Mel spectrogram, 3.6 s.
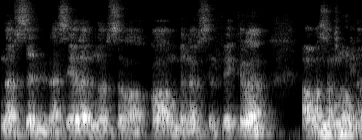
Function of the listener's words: listening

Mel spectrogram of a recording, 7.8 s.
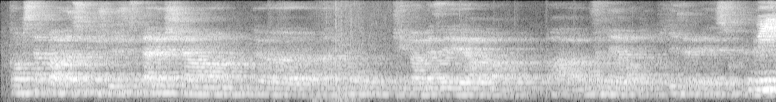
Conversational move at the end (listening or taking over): taking over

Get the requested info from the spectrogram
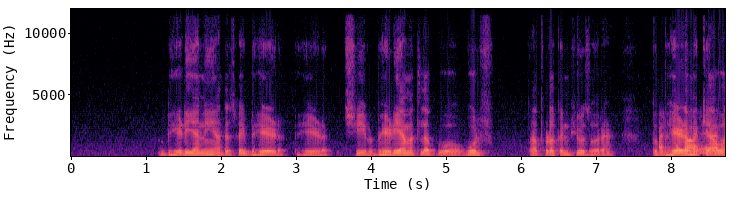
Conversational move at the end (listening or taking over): taking over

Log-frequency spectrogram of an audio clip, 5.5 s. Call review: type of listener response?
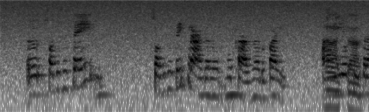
listening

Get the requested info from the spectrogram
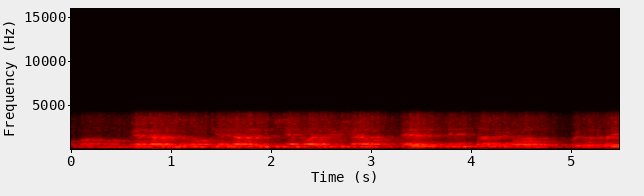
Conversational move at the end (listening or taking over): taking over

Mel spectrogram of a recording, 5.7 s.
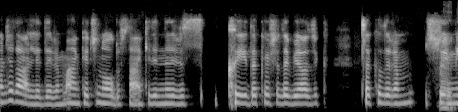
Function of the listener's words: taking over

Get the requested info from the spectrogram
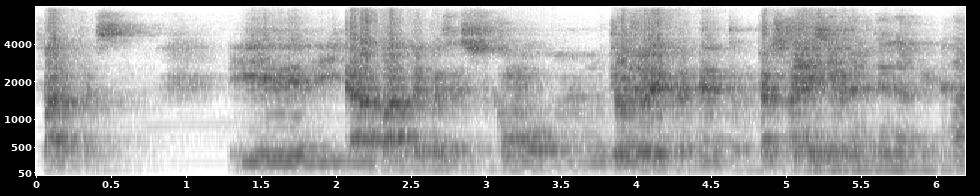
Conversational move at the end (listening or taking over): taking over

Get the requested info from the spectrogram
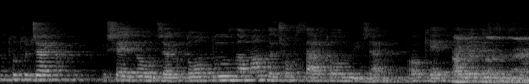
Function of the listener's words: taking over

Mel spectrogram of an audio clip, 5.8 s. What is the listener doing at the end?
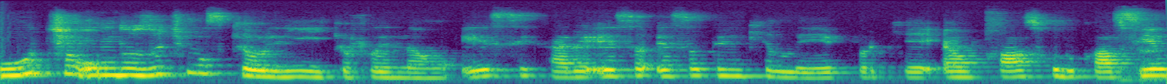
listening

